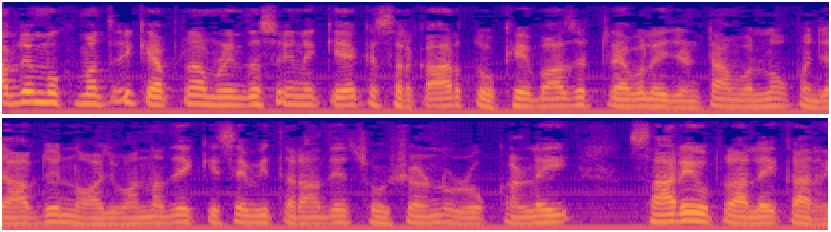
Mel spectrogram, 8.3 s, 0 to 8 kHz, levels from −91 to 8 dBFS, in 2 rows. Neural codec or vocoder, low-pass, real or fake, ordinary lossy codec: none; 7.2 kHz; real; none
